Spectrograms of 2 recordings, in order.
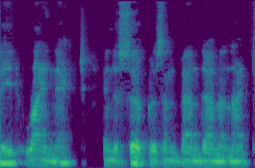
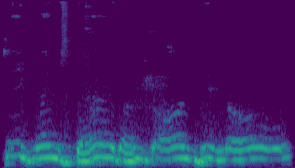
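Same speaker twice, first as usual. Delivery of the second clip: slow, soft and muffled; as if from under the ground; 7 dB quieter, much slower than usual. A narrator's reading. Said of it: "Dignam's voice muffled".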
